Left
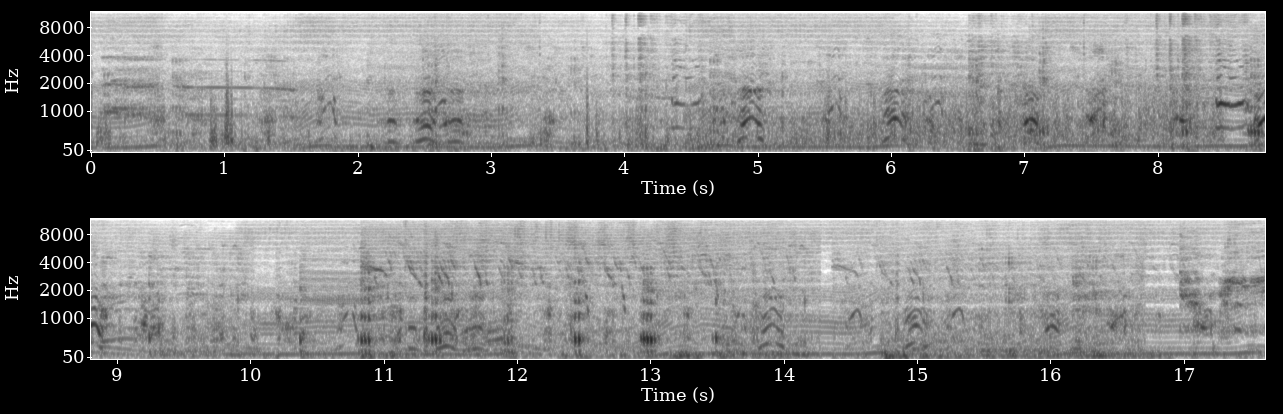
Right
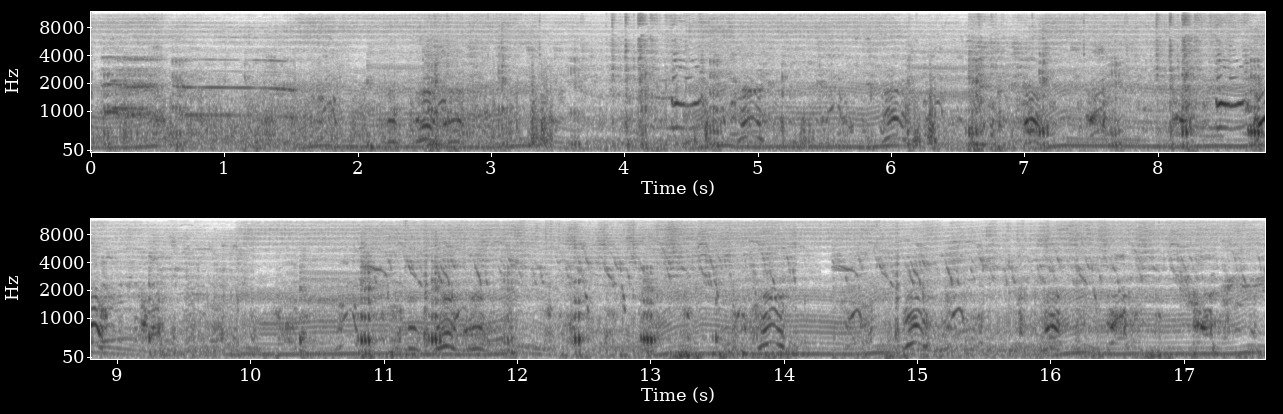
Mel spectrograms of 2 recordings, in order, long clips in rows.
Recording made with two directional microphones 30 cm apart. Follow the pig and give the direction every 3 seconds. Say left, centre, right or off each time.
right, right, right, centre, left, left.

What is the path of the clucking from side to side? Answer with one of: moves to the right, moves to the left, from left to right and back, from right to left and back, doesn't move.
from right to left and back.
